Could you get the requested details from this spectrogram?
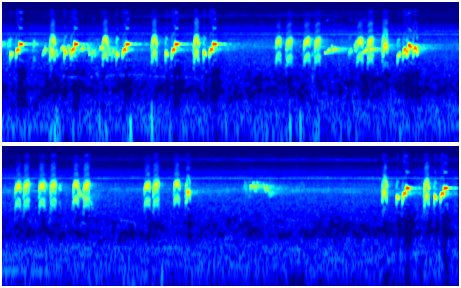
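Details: Lively, noisy song of a Sooty-headed bulbul, said to provoke rival bulbuls: clusters of quick, liquid chirping notes repeated in bursts with short pauses, some with whistled slurs, continuing throughout; slight background hum.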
